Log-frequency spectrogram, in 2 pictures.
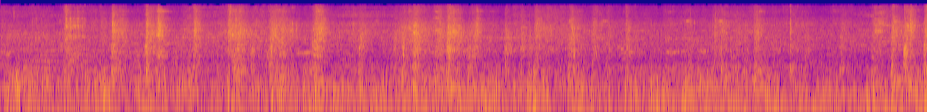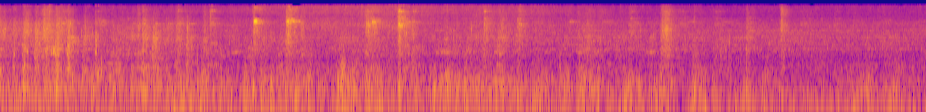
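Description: Passenger train coach running along the track: a steady rumble of wheels on rail with many short, irregular clicks and clatters as the wheels pass over rail joints.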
